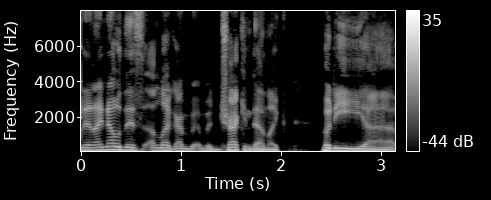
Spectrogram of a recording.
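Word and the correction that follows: Hudl: What? How do you pronounce that? HUDI. That whatever that thing is. – The huddle film.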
